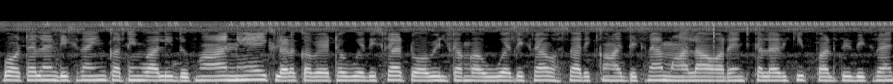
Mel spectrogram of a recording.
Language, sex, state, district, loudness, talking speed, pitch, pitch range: Hindi, female, Bihar, Vaishali, -13 LUFS, 230 wpm, 185 Hz, 180-195 Hz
